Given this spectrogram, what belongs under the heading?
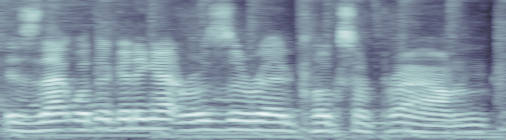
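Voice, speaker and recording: A man's voice: a little high, a little fast, soft background music. A man chatting casually on a live stream, rambling and mocking himself as he reads out memes, laughing often.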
